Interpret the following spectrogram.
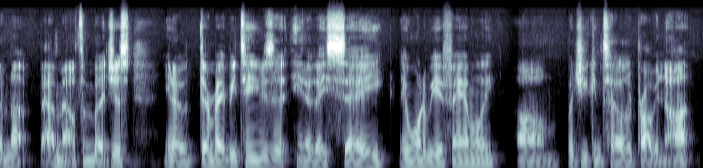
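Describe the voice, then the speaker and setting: A man with a very deep voice hosts a podcast interview. He is encouraging and quick to laugh along with his guest. His questions come in a steady, conversational way. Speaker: podcast host.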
